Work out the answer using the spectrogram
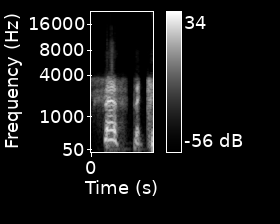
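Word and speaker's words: Cestui que: Act of 1666 now the word fescue says the K you can pronounce it a couple of different ways sestok a trust is what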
